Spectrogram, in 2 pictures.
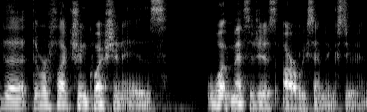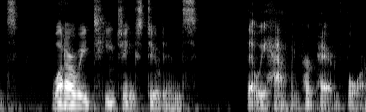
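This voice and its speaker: Very deep and low in pitch, a man's voice shows vocal fry and lively intonation. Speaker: teacher and podcast host. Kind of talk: casual solo podcast talk. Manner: halting, many restarts; loud at moments.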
